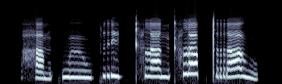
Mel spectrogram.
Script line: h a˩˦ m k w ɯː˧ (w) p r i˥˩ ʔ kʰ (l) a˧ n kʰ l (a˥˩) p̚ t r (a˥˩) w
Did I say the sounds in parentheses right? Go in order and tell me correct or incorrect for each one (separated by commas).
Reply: correct, correct, correct, correct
